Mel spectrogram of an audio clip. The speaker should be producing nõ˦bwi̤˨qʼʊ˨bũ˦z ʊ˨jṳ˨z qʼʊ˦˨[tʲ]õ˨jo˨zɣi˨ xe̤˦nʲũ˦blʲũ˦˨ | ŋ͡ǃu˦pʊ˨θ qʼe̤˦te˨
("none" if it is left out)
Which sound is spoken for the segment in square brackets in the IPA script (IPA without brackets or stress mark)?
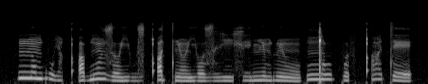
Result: tʲ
